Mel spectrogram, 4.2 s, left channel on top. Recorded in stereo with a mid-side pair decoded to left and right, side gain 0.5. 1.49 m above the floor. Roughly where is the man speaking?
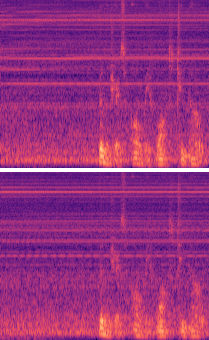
Ahead left.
